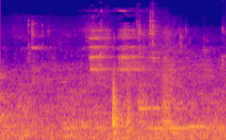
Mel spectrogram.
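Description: A glass clinks down on a table.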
